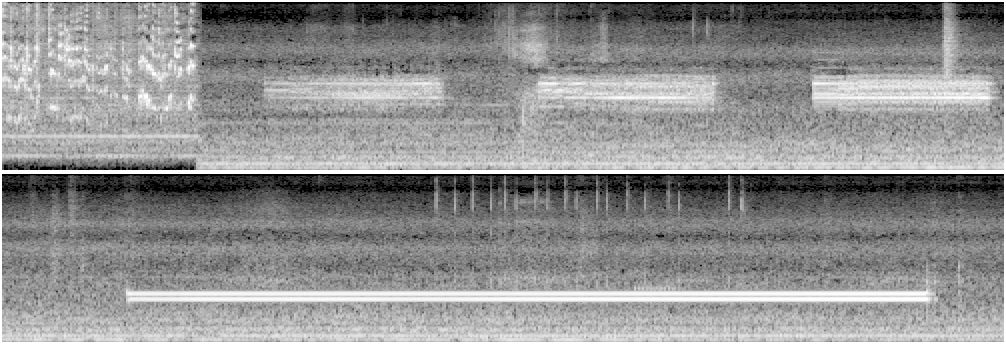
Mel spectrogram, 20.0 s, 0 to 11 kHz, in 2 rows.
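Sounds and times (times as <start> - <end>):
buzzy data tone: 2.6 - 4.4
two-tone attention signal: 11.3 - 19.4.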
